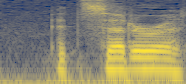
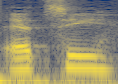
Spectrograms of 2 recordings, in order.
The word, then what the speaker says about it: etc: reference it as the ETC directory uh you might find somebody who does but it's generally pronounced Etsy amongst Linux enthusiasts and users some people will simply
